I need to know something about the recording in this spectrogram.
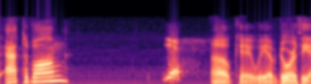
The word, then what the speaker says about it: Atabong: Listen, folks, we have on the phone with us, is it pronounced Atabong? Yes. Okay, we have Dorothy Atabong.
